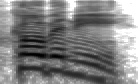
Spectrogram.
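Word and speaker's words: Kobeni: Kobani, how do you pronounce her name? Kobani.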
